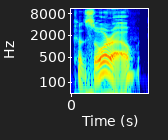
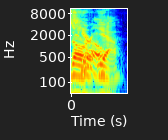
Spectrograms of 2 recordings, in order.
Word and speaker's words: Zorro: My favorite shot is Kazoro, or Zorro, whatever his name is. – It's Zorro.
